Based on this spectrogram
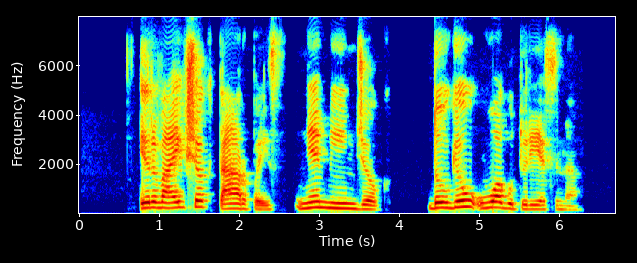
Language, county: Lithuanian, Kaunas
